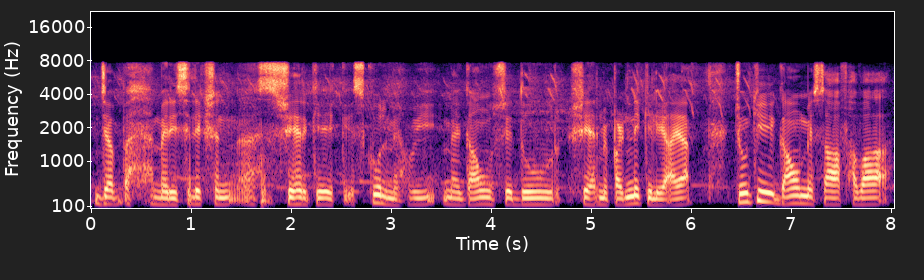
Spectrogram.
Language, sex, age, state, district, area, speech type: Urdu, male, 18-30, Jammu and Kashmir, Srinagar, rural, spontaneous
